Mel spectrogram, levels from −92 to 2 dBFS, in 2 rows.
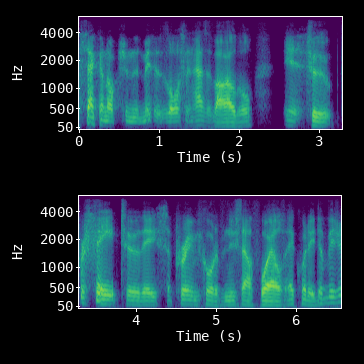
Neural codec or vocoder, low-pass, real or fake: codec, 16 kHz in and 24 kHz out, 0.4 kbps, LongCat-Audio-Codec, fine tuned four codebook decoder; 5.4 kHz; fake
